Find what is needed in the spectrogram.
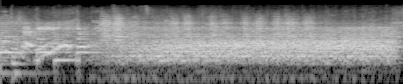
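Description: Music: a brief voice at the start, then a dense, steady wash of sound that runs on until dialogue resumes.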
